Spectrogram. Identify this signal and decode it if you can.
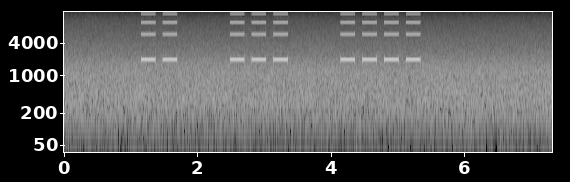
Beep code, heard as beeps from a small speaker, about 2000 Hz. 2-3-4.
